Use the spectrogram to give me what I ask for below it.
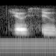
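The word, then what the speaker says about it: Josue: background hi Nick good to hear you uh Joe Sue here for those who don't know my full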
